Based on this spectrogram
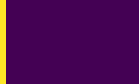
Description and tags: enemy green
beep, blip, pong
